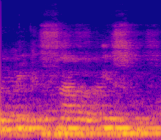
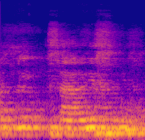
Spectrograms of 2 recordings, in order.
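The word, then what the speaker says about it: بِئْسَ الِاسْمُ: Jadi bacanya adalah balsal ism balik balsalismu. Jadi bacanya harusnya balsalisme ya bukan balsalism ya.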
